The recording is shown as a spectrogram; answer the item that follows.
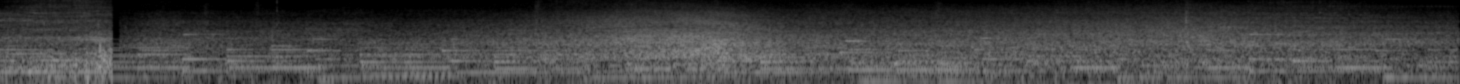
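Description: Light instrumental background music with a slow, stepping melody, over road and traffic noise from a moving car. A vehicle passes about eight to nine seconds in, the loudest moment. There is an abrupt cut in the sound about a second and a half in.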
